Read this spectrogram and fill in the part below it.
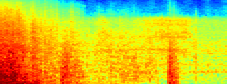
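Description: A car smashing up in the BeamNG driving game after a fast run into a corner, a loud crunching impact burst at the start that fades out, then a second sharp hit a moment later.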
